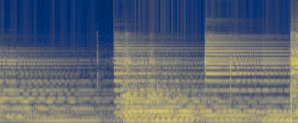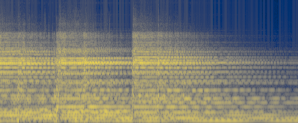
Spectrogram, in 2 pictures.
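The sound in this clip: Electric guitar played through a Suhr Discovery analog delay pedal. About six chords are struck in turn, and each one rings out with warm, slightly gritty sustain and echoing repeats that build into a full, shimmering wash.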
